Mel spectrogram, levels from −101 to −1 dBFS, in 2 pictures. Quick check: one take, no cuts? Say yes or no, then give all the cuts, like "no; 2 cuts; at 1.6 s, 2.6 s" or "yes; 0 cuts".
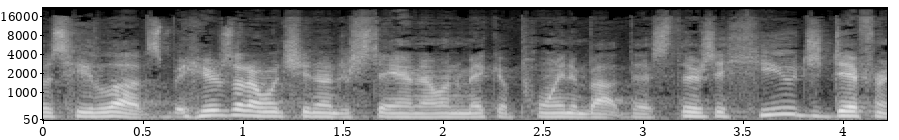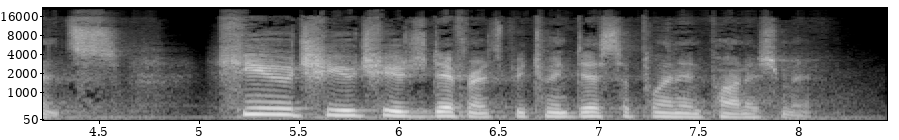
yes; 0 cuts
